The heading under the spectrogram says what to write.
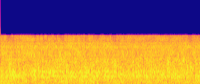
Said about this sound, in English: Raining a little harder here for those of you who are not here and listening on the phone. I'm sure you get it all right, because it's going directly and electronically, but here it's getting pretty loud. It's all right. We love the rain.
